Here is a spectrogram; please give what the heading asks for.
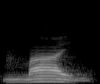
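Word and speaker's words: מים: Então, que no caso aqui a palavra águas, main, não é maim, mas é main.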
